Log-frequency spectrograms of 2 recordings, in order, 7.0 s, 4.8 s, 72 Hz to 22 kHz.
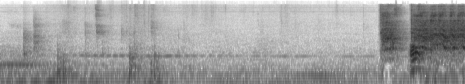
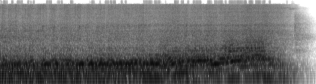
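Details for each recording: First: Custom Yamaha Banshee with a 600cc sport bike engine swap: starter works only with the clutch held in; quiet cranking, then it catches with a sharp loud bark and settles into a clean, crisp rev; healthy first start. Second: Custom Yamaha Banshee with 600cc sport bike engine swap, restarted on choke after fixing a carburetor leak, revs surging and hunting then sagging and dying; sounds like it ran out of gas.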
